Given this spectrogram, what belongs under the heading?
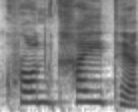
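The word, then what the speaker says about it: Cronkite: 그래서 여기 보시면 월터 크론 카이트야. 카이트 매직 2라고 해서 아이 발음 나는 거고.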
